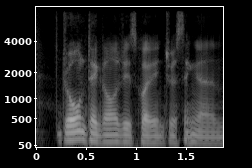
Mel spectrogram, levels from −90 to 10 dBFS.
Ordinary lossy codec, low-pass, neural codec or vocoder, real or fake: none; 7.2 kHz; codec, 16 kHz in and 24 kHz out, 0.9 kbps, LongCat-Audio-Codec, four codebook decoder; fake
